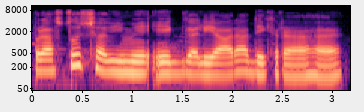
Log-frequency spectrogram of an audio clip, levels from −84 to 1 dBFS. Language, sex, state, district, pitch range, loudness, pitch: Hindi, male, Jharkhand, Garhwa, 130-155 Hz, -13 LUFS, 140 Hz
